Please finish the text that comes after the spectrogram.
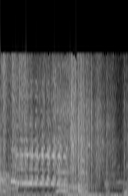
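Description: A horse neighs loudly and close in Game of Thrones, a wavering whinny lasting about two seconds over low rumbling background sound.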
